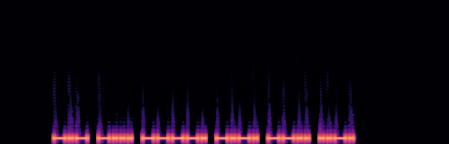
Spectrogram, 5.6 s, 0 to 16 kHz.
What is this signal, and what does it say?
Morse code, heard as a keyed tone, about 25 wpm, 700 Hz. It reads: KB9CZF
